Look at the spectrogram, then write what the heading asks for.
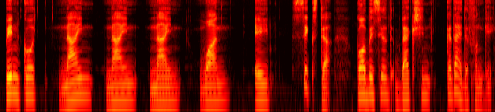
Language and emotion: Manipuri, neutral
